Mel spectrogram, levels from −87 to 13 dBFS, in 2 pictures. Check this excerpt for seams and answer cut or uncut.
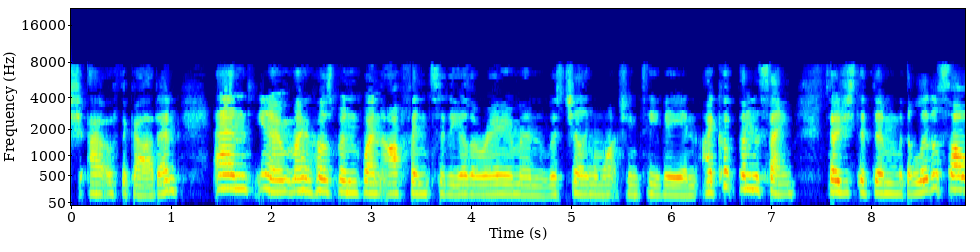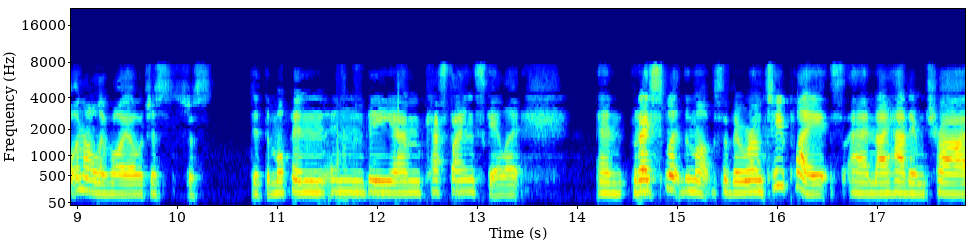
uncut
